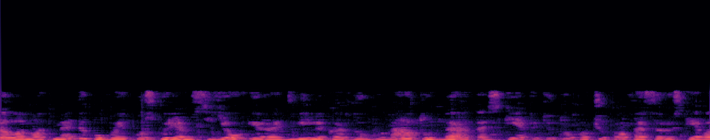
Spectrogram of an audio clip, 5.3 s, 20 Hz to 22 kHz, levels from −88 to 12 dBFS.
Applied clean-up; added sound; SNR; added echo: classical method WPE with log-MMSE.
